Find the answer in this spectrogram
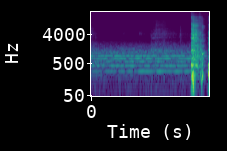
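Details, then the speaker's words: Adult man with a sore throat and croaky voice, feeling under the weather: one sharp cough near the end, cut off, over soft steady background music. "He coughs just to prove that he is ill."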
